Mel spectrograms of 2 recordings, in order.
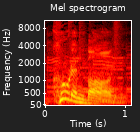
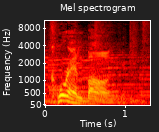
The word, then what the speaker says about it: Kurrenbong: You said it is pronounced Kurrenbong, which actually means water over rocks in the local Aboriginal language. Water over rocks. All right, Kurrenbong.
